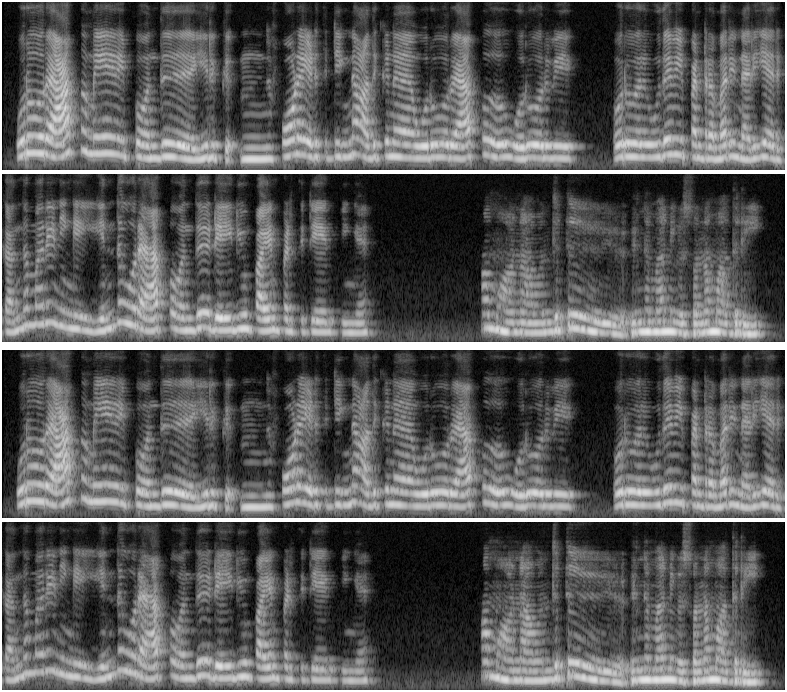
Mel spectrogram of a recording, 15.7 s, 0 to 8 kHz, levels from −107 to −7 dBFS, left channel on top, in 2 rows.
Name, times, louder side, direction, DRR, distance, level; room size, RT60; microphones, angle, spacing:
voice 1, 0.1-5.7 6.1-11.5, left 2 dB, 15° left, 0.3 m, -29 dB
voice 2, 12.6-15.4, equal, 40° right, 0.7 m, -26 dB
3.8 x 2.2 x 2.7 m
head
